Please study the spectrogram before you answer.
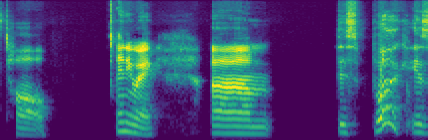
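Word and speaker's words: Tolle: eckhart tall i had to look up the pronunciation of his name because a lot of people say tully or tole and i'm like this guy's german they don't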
